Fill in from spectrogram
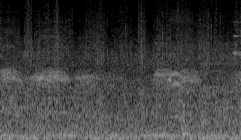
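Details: Crow giving two drawn-out, hoarse caws separated by a pause, against a continuous low hum.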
